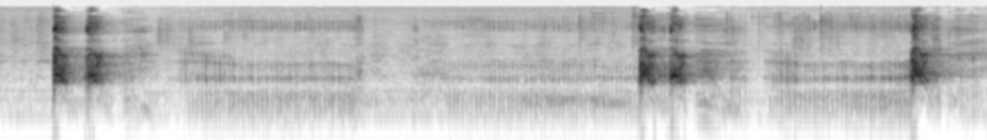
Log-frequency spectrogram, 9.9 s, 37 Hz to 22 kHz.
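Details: A 3-year-old female English Bulldog that hates being videotaped grumbles in a low, droning voice, breaking into sharp double barks in protest.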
